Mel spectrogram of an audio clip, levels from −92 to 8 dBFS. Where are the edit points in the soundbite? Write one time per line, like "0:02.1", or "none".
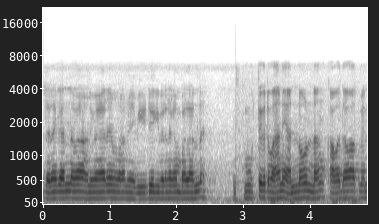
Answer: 0:02.8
